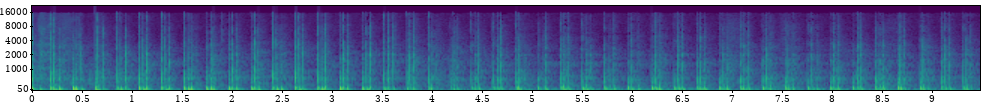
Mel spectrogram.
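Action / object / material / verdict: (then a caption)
tap / small cardboard box / cardboard / none. A small, hollow, yellow printed cardboard box, held upright, is tapped and knocked with fingernails and fingertips. It makes a quick, loosely regular stream of dozens of dull, hollow thuds, mostly low in pitch and with very short decay.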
